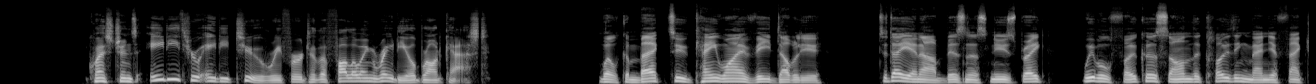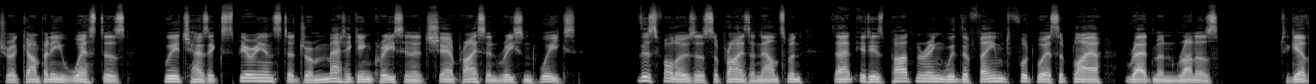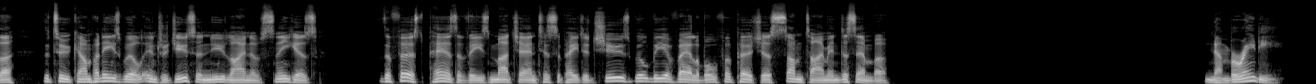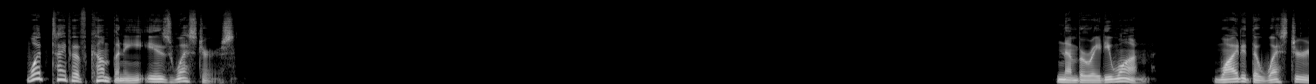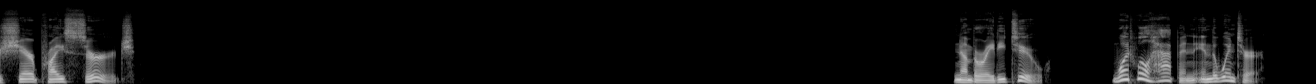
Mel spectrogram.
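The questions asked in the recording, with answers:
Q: What type of company is Westers?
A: A clothing manufacturer

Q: Why did the Westers share price surge?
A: It announced a partnership with Radman Runners

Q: What will happen in the winter?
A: A new line of sneakers will go on sale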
